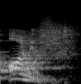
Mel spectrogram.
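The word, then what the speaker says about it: honest: সেই রকম ভাবে দেখো অনেস্ট অনেস্ট এর মধ্যে এই যে এইচ আবার ঘুমিয়ে পড়েছে আবার সাইলেন্ট হয়ে গেছে ফাস্ট যে সাউন্ডটা আসছে ও এর সাউন্ড আসছে তো এজন্য ওখানে অ্যান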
